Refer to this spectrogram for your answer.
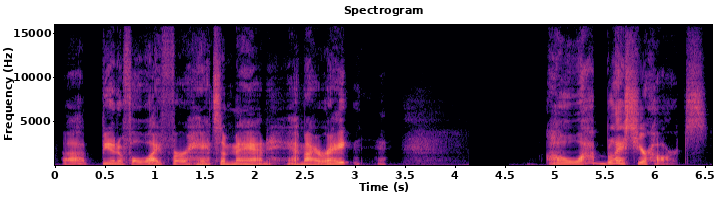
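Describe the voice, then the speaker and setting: A man's voice: medium pitch, sing-song, slow, vocal fry, a bit bright, dry recording, clean studio sound, exaggerated voice. A man playing a friendly, eccentric hermit hunter with chummy, drawling backwoods talk in a comic post-apocalyptic audio drama. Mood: friendly, hospitable.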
